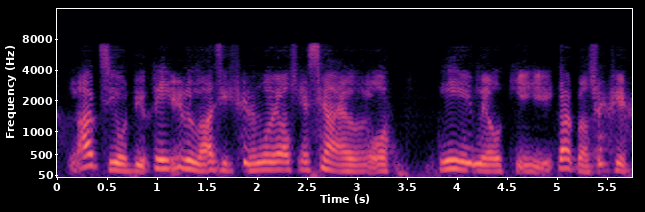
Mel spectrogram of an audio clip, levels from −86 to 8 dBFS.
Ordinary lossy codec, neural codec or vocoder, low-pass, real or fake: AAC, 96 kbps; codec, 16 kHz, 0.5 kbps, FreqCodec, larger model; 7.2 kHz; fake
